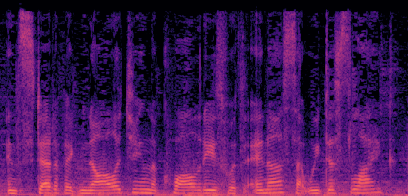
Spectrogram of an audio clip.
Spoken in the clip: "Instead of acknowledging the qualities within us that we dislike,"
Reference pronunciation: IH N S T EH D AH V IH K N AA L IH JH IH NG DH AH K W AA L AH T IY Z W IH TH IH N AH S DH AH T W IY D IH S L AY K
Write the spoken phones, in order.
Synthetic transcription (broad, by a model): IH N S T EH D AH V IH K N AA L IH JH IH NG DH AH K W AA L AH T IY Z W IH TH IH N AH S DH AH T W IY D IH S L AY K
